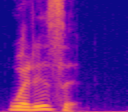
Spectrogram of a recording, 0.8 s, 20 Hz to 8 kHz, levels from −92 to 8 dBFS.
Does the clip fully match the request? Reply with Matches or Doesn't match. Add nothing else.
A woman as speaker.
Matches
